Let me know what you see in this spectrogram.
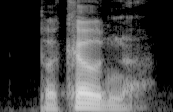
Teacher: And the 2FP is p, code, na. Pakodna, with the accent on the kof.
